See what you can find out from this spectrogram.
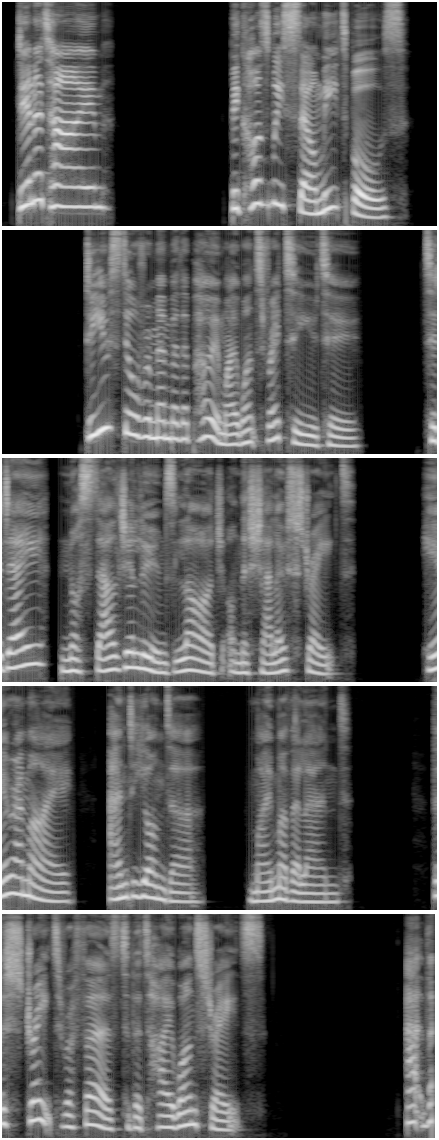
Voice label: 外籍 英 妈妈旁白

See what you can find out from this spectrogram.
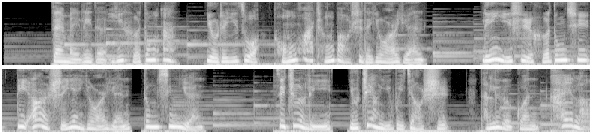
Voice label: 专题 温柔 幼儿园老师

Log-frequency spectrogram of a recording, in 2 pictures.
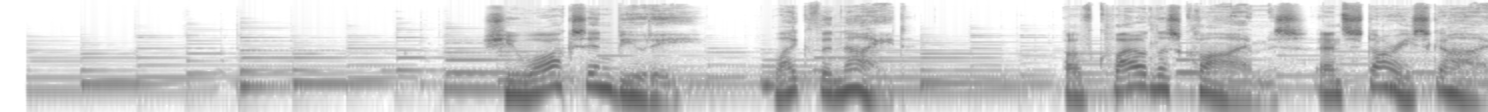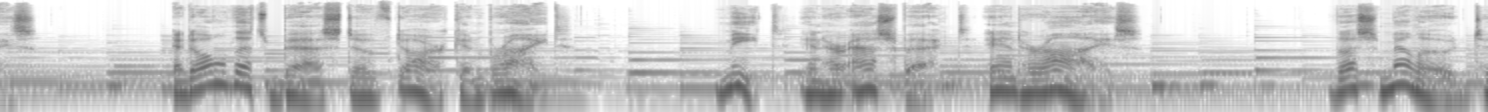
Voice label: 外籍 舒缓深情

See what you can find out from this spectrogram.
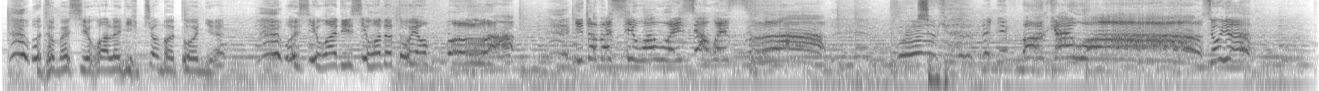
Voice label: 角色 青年音 广播剧

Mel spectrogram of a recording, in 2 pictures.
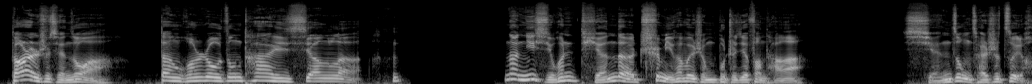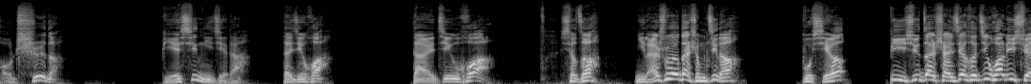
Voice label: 角色 年轻男生 偏素人

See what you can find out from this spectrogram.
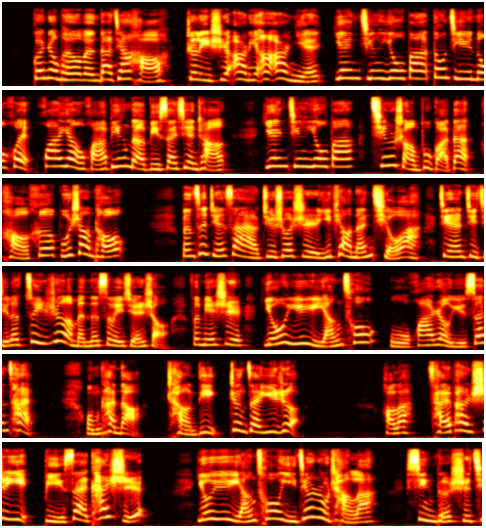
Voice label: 解说 现场主持比赛体育冬奥会

